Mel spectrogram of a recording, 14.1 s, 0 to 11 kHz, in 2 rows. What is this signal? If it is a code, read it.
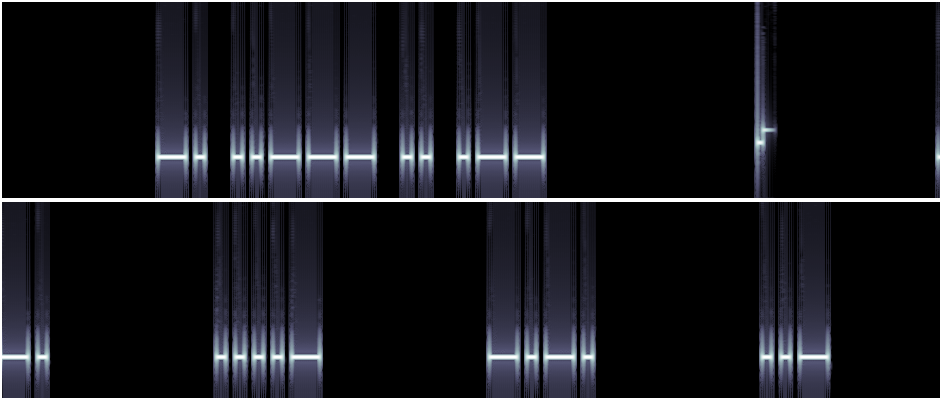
Morse code, heard as a keyed tone, about 17 wpm, spaced as for 9 wpm, 700 Hz. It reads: N2IW N4CU
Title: USA Call Signs - 4 Characters - 6x Character Spacing - 17wpm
